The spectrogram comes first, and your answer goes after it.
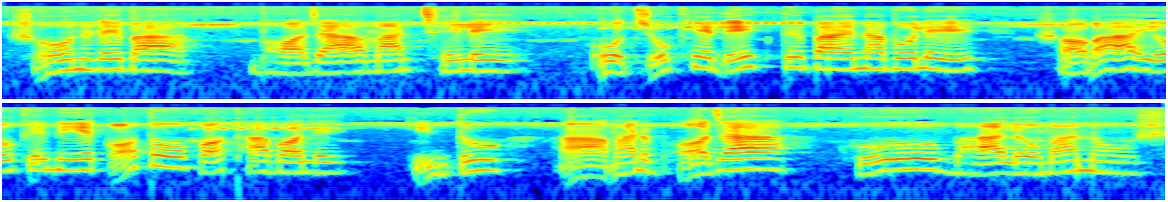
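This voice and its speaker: A woman playing a gentle, wise mother in a children's cartoon, speaking to grown sons in a measured, coaxing way. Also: a little high, slight background noise. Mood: tender, earnest.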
